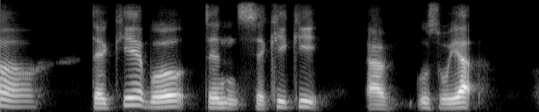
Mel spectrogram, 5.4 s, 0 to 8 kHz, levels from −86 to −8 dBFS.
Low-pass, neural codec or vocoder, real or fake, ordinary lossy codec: 7.2 kHz; codec, 16 kHz, about 1 kbps, DyCAST, with the encoder's durations; fake; Opus, 32 kbps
